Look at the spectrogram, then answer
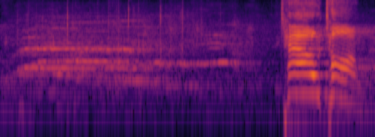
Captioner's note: crowd cheering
